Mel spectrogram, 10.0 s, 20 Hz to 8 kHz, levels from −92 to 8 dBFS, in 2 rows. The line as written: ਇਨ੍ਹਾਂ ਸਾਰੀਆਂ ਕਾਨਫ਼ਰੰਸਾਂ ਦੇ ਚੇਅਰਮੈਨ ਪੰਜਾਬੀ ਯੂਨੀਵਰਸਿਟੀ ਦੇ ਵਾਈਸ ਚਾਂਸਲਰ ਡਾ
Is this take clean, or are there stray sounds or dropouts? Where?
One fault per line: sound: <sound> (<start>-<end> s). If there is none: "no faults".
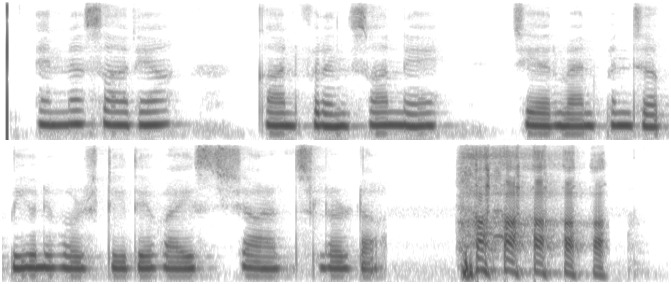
sound: laugh (8.4-9.6 s)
